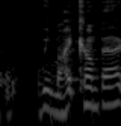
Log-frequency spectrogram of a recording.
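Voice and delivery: whispered voice. Whispering an aside to another player: whisper. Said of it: "I'll just whisper to the side".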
